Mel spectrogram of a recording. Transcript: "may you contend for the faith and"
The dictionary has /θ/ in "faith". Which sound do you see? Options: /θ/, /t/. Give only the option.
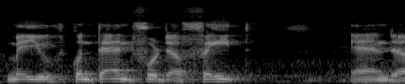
/t/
